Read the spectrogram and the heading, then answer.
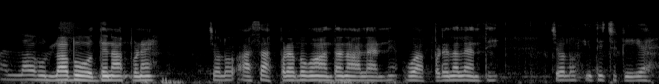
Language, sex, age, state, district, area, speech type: Dogri, female, 30-45, Jammu and Kashmir, Samba, urban, spontaneous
